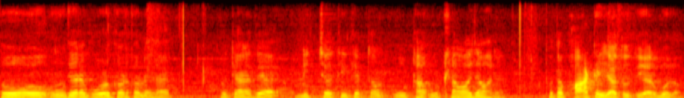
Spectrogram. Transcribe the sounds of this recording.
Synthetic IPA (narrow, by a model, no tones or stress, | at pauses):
t̪oɦũd͡ʒjaɾɛɡʱoɭkəɾt̪onɛkʰaebt̪okjaɾɛt̪̬eniːʃət̪ʰikep̚t̪auʈʰaʔuʈʰlaʋad͡ʒaʋone | t̪ot̪epʰaʈəid͡ʒat̪ũt̪ujaɾbolo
